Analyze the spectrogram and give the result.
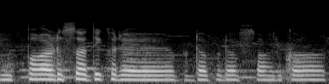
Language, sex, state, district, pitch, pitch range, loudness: Rajasthani, female, Rajasthan, Churu, 215 Hz, 210-230 Hz, -17 LUFS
